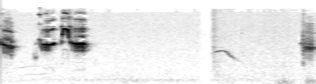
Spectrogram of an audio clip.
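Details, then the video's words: Black-collared starling giving a few harsh, grating squawks, then a long low murmur of background noise, one thin descending whistled note and a last rasping burst. "Tiếng Cà Cưỡng hót"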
